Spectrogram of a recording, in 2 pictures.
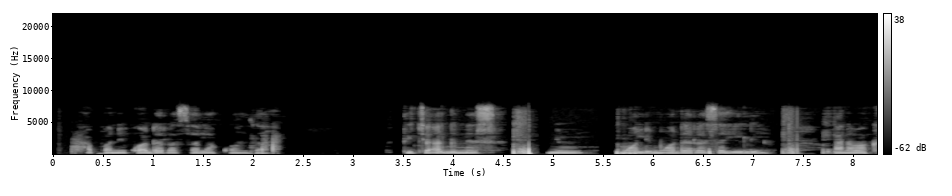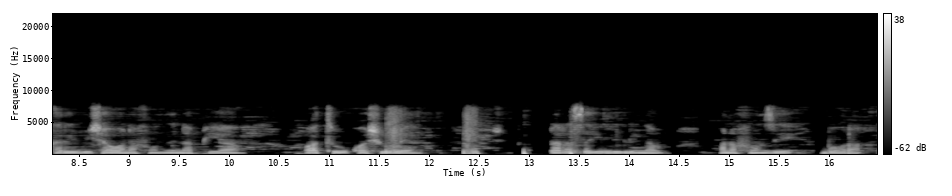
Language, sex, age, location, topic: Swahili, female, 36-49, Wajir, education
